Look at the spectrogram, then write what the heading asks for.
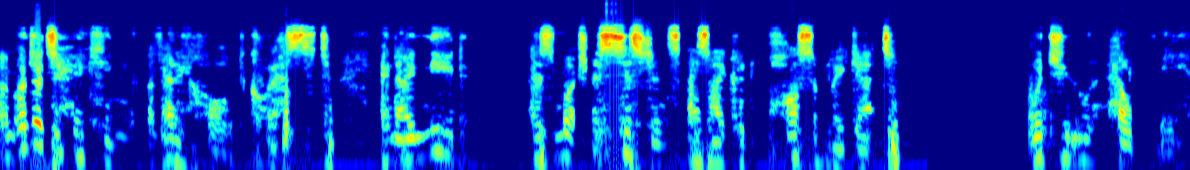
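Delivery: coaxing, pleading tone. Playing a questing hero asking a group of peasants for help: persuasive plea. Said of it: "try to persuade people from the group".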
